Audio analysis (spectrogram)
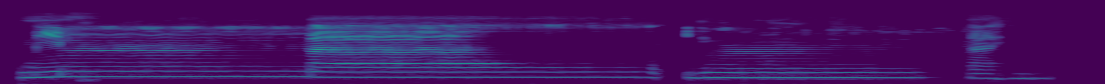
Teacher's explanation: ma di sini fathahnya 1 harakat. Maka jangan ditaulid.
